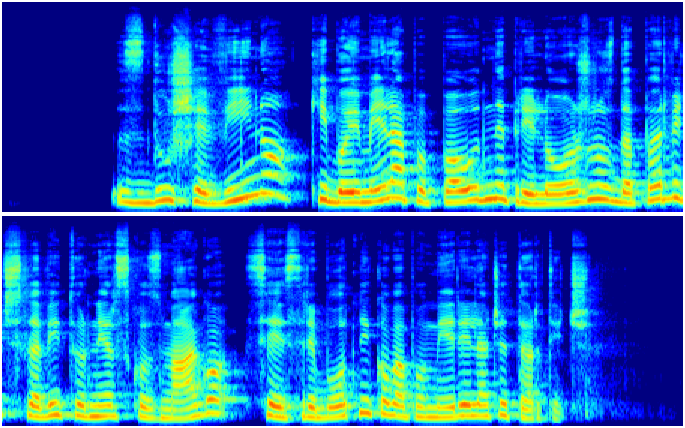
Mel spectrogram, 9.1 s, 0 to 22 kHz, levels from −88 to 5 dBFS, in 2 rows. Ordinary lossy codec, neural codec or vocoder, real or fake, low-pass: none; none; real; 19.8 kHz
